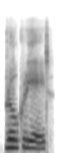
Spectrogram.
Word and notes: procreate: Indian

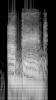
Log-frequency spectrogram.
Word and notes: abed: Indian

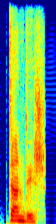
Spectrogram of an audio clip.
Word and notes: tundish: Indian

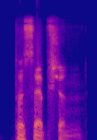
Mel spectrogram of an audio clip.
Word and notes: perception: British English

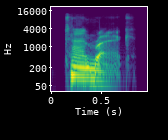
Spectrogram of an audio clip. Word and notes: tanrec: British English

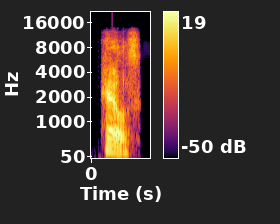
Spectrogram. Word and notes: health: Indian

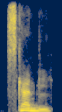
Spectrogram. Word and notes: scandal: Indian

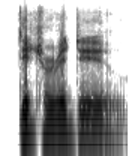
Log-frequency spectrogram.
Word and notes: Didgeridoo: American English

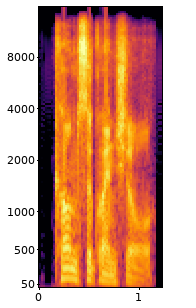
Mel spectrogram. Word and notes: consequential: British English

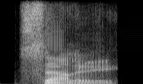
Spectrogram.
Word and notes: sallee: British English

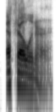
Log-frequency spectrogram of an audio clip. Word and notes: flâneur: American English

